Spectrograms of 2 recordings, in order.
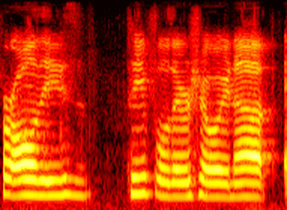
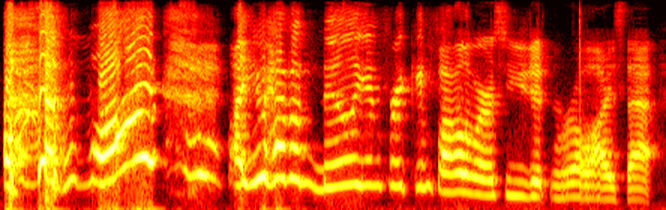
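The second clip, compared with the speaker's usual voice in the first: high, loud laughing disbelief; incredulous; 10 semitones higher, 6 dB louder, slower than usual. Retold or imitated. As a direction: shout in amused disbelief. Reacting to his modesty.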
